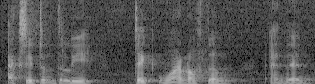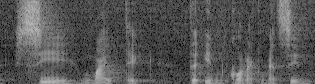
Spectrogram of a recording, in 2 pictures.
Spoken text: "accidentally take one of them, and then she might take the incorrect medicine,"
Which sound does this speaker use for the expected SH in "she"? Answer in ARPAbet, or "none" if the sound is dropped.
S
